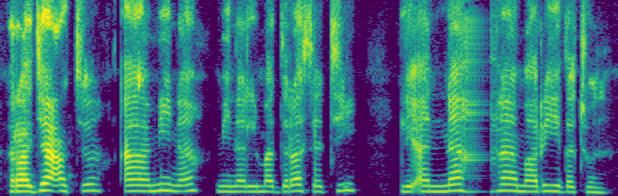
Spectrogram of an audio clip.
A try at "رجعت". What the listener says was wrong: Okay, it's even got a sukoon on the ta. If you said raja'tu, you'd say I returned. Yes, but it's not raja'tu, is it? If it was raja'tu, it would be a dhamma, not a sukoon. Raja'at.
